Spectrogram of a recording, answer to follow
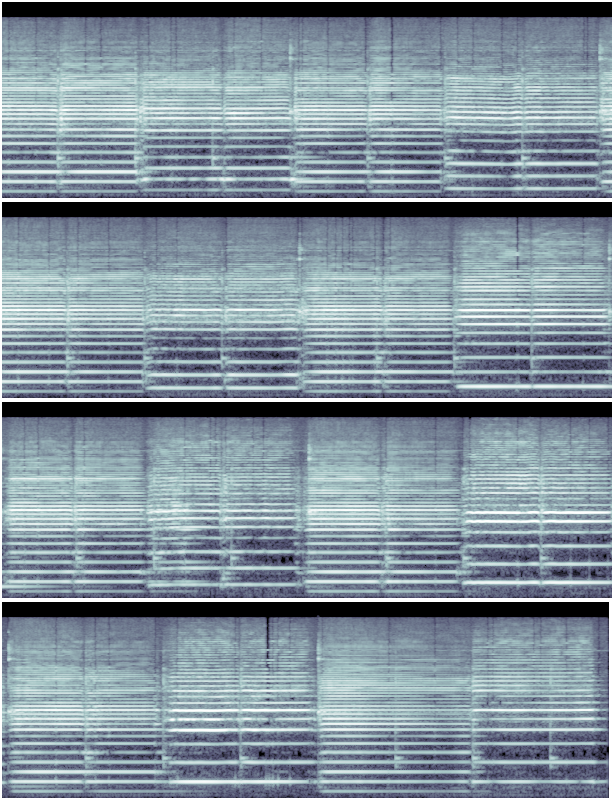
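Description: Solo violin playing the G major scale in intervals: slow, held bowed notes about two seconds each, returning to low G between each step as the upper note climbs A, B, C, D, E, F-sharp and up to the G an octave above.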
